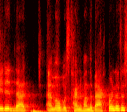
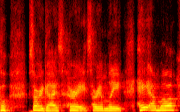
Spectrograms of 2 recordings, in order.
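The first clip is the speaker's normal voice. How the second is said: put-on breathless teacher voice. Retelling a teacher running in late on the first day: imitating Mister Simpson out of breath. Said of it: "comes running in and is, like, out of breath".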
